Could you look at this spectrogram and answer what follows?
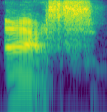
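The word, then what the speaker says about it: Æ: letter X and then the AE is pronounced ash like ash from a fire so X s exact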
